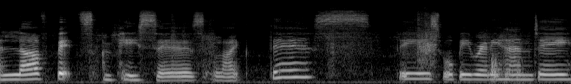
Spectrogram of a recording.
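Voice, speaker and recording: A woman with an English accent, fairly high pitch, lively intonation, and a very slow pace. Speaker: journaling YouTuber. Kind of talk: casual craft tutorial chat. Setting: at home, late night. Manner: yawning, relaxed.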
